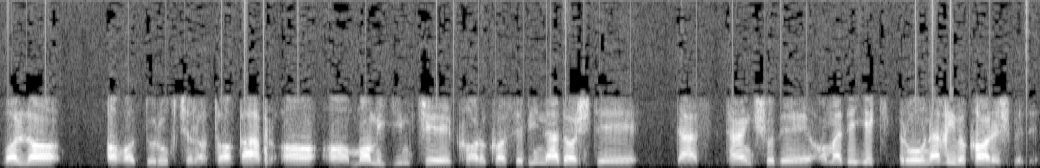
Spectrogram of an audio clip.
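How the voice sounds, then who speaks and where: A rambling, evasive old servant with a husky, raised voice, as a male narrator puts him on, stammering "ah, ah" as he dodges questions. He comes over a tinny, dry, phone-like radio recording. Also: medium pitch, fairly even intonation, no echo, voice pushed up, natural voice. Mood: folksy, evasive. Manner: repeats stammering catchphrase, hesitant "ah, ah". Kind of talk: audiobook reading.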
